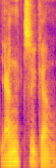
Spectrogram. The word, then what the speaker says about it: 양쯔강: 요걸 장강이라고도 하고 양자강, 양쯔강 뭐 이렇게 발음하죠. 중국식으로는.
